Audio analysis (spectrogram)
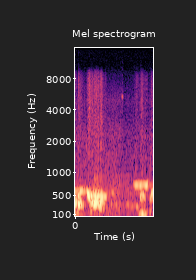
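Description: A pigeon gives two short, low, throaty coos close by in a loft of silver pigeons, with a brief quiet gap between them.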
